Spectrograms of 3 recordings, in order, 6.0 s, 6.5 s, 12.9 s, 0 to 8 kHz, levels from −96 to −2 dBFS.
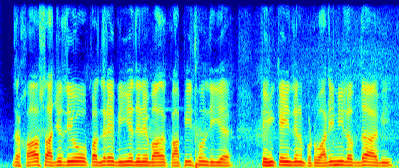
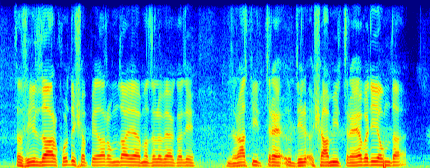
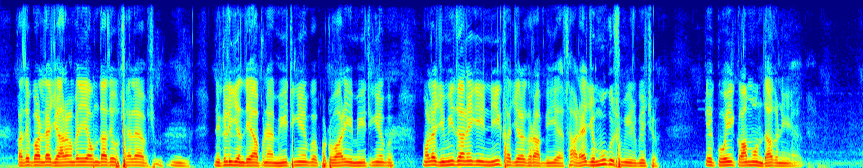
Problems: constant background noise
